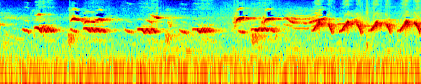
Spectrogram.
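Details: Chinese hwamei repeating clear, mid-pitched whistled notes, then breaking into a fast, rolling up-and-down trill of looping whistles.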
